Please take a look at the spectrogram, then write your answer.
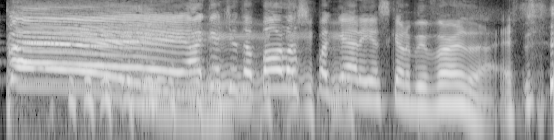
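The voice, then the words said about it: Old Italian man accent. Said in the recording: “That's if you're an old Italian man”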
